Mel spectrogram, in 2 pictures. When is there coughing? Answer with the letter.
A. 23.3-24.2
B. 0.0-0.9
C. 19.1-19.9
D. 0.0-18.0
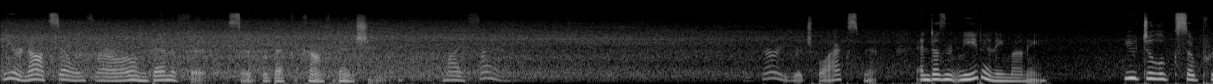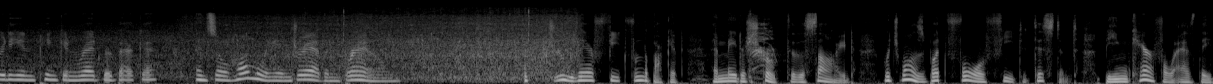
C.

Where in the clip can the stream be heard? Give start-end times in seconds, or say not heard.
0.0-18.0.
